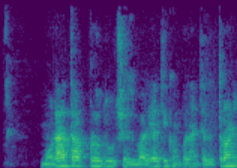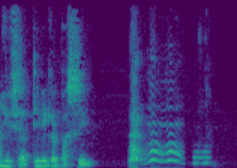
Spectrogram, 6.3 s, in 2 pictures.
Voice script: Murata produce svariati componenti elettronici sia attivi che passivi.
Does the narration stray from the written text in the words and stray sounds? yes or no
yes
